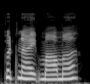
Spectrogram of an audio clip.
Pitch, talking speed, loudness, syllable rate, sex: 255 Hz, 200 wpm, -15 LUFS, 4.8 syllables/s, female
